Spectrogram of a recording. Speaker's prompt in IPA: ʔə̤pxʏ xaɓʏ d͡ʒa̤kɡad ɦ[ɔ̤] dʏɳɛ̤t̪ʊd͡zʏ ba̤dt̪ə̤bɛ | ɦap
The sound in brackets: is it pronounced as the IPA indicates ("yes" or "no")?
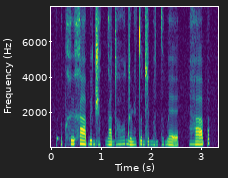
yes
